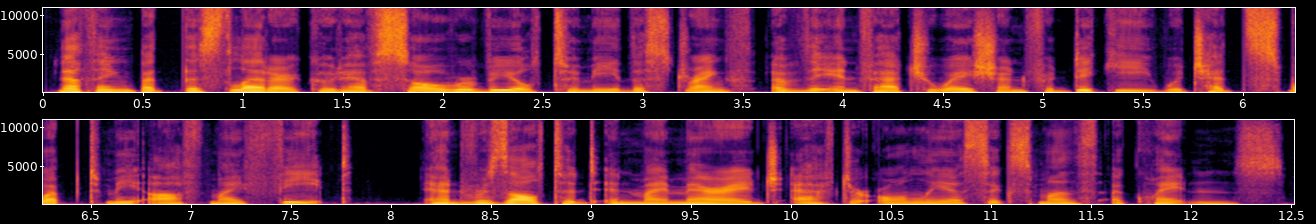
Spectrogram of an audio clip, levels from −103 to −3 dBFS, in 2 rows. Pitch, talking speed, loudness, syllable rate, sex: 165 Hz, 170 wpm, -22 LUFS, 4.4 syllables/s, female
